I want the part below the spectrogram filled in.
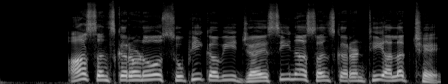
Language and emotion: Gujarati, neutral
